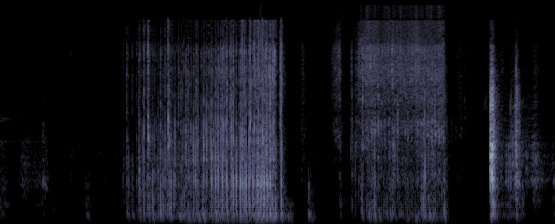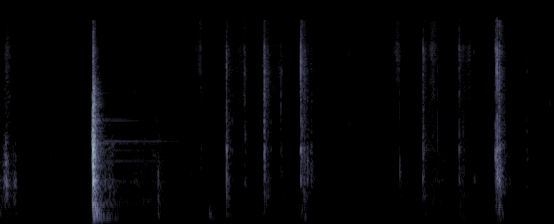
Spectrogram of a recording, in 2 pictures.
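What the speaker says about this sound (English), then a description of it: "Let's get some oracle cards" Oracle cards being shuffled, two bursts of riffling close up followed by scattered sharp taps and clicks as cards are handled and laid down.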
